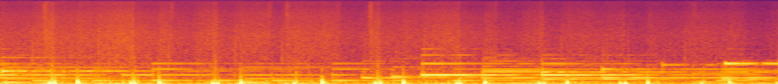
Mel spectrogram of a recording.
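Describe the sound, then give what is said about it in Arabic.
A steady, regular heartbeat thumps in deep low pulses over a continuous whooshing hum of blood flowing in the veins, heard by John Cage inside an isolated, soundproofed room. No voices, and the beats stay even and fairly quiet throughout. “تمكن جون كيج انه يسمع صوت في الغرفة المعزولة كان الصوت هو صوت جريان دمه في عروقه ونبضات قلبه”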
